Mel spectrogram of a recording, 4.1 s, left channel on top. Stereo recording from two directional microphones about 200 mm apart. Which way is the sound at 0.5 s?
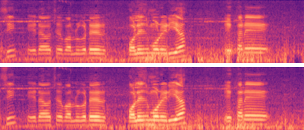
35° right (ahead or behind).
